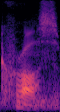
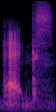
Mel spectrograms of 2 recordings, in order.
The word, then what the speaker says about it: Aygo X: and just so we're clear that cross is pronounced cross rather than x somewhat confusingly you might notice that the proportions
